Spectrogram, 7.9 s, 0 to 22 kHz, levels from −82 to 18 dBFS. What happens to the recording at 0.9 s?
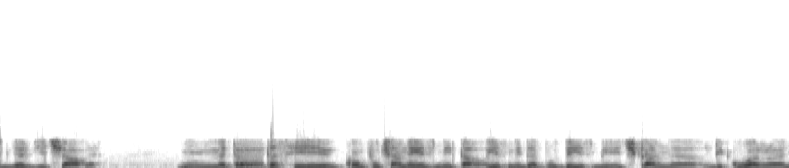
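Just before 0.9 s, packets went missing on the VoIP link, and the speech codec covered the gap with packet loss concealment. From 0.76 to 0.89 s the decoder rebuilt about 80 ms of audio, consistent with four lost packets, by reusing its last pitch and vocal tract filter at falling gain. That span sounds stretched into a buzzy tone or coloured noise that fades. Because each frame depends on the one before, the sound at 0.9 s is still weak or distorted as the decoder recovers.

Underneath this, the whole clip runs through the G.729 codec at 8 kbit/s. The line passes only about 300 Hz to 3.6 kHz, so the sound is muffled, and rebuilding speech from a few pulses per frame gives it a rough, synthetic edge that is plainly audible.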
